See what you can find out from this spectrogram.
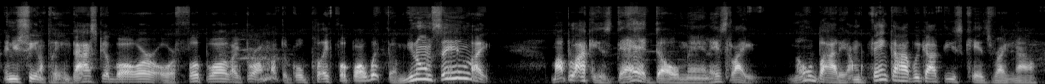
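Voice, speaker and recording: A middle-aged man hosting a casual livestream, talking to his viewers in a loose, slangy way and laughing easily. His pitch jumps around a lot, rising high on his asides and dropping low when he turns earnest, in a mid-range voice. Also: sing-song, normal speed, breathy edge. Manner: laid-back, laughing often, slangy asides. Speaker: livestream host.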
